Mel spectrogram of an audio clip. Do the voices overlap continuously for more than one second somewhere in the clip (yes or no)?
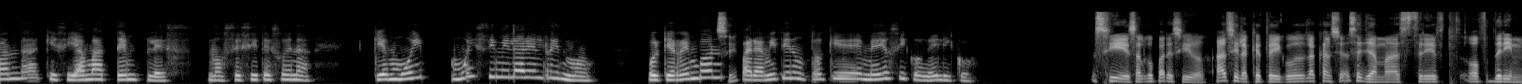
no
